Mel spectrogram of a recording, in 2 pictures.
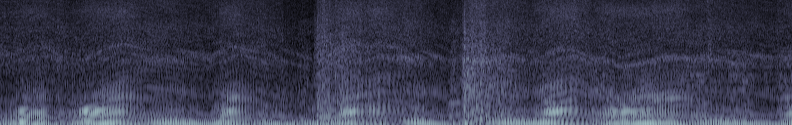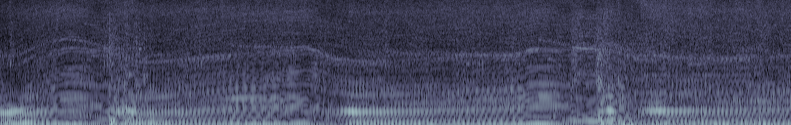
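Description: A motorcycle engine revs up and down as it speeds along.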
